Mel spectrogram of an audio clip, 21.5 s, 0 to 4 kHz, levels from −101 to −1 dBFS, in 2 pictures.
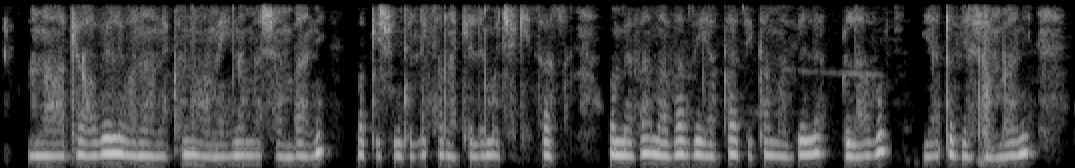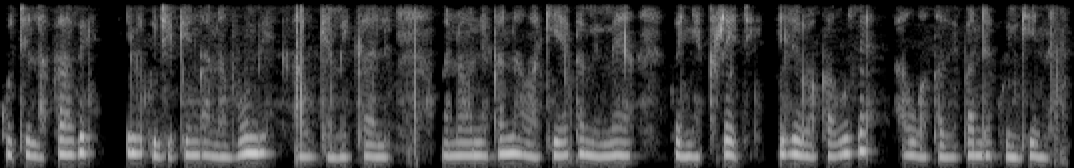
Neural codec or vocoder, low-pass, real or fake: none; 3.6 kHz; real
